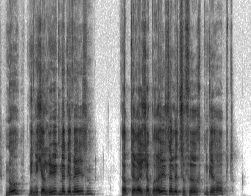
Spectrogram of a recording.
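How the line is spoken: Calling out. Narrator (German): rief er ihnen sogleich entgegen

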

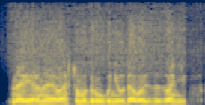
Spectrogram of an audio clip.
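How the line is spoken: Plain. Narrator (Russian): сказал Экс

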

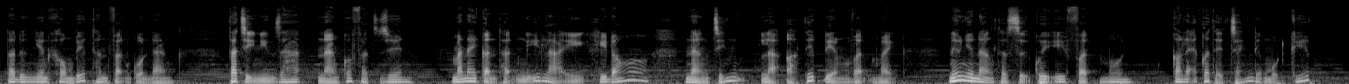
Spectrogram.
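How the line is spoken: Sighing. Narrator (Vietnamese): Tĩnh Tuệ Sư Thái thở dài

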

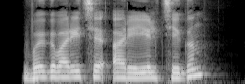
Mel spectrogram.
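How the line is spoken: Snorting. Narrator (Russian): хмыкнул Эверетт

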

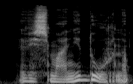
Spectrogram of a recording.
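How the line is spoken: Whisper. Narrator (Russian): прошептала миссис Данкелтроп своему супругу

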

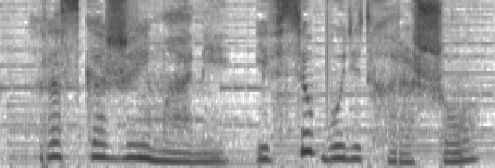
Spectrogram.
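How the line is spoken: Soft, tender inner voice. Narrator (Russian): тихо и нежно уже в который раз подсказывала совесть

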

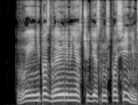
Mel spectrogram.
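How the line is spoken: Cheerful. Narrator (Russian): сказал он весело

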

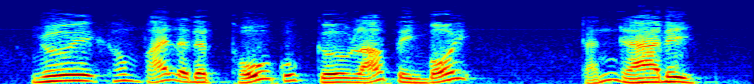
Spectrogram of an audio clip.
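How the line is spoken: Shout. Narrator (Vietnamese): Quách Tĩnh quát lên

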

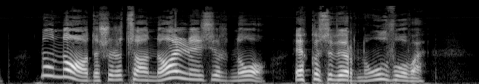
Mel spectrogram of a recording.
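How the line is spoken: Snorting with a smirk, old man. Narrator (Russian): Дед фыркнул с усмешкой

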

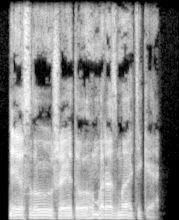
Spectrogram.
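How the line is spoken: Chuckle. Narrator (Russian): хохотнул Белкин

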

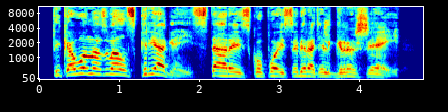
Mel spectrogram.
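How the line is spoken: Outraged howl. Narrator (Russian): взвыл Фиргиксон

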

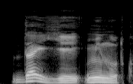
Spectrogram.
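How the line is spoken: Plain. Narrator (Russian): сказала она

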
